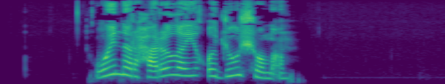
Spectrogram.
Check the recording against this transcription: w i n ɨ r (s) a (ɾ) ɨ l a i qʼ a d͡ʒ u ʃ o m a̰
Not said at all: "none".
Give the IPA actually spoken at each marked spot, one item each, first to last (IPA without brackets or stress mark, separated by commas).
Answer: ħ, ɾ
